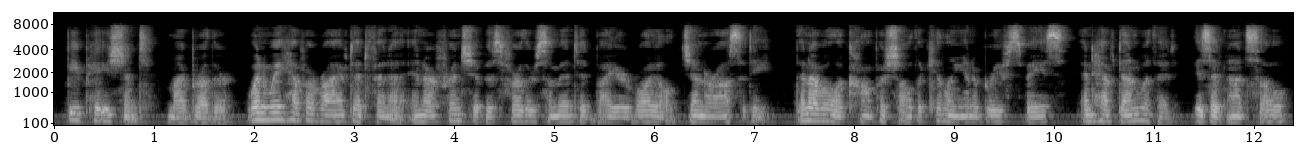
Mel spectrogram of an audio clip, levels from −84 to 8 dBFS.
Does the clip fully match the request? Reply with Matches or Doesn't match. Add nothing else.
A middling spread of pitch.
Doesn't match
